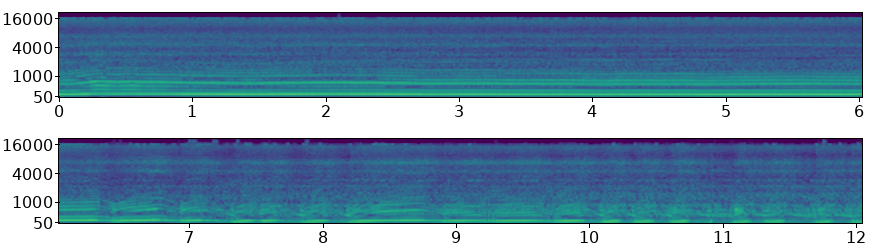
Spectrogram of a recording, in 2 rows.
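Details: John Deere CS81 chainsaw cutting wood after revival: steady high two-stroke scream, pitch dipping and recovering rhythmically as the chain bites; carburetor okay, burning black off a dried-up muffler, pulls cleanly under load.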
